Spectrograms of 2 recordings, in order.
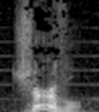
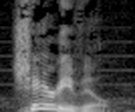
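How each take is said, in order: First: The first part sounds like 'churr', reduced. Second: The first part sounds like 'cherry', fully said. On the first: This is the pronunciation the locals use. "The locals call it something like this, Cherryville. So basically, take the word churro, take the O off" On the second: This is the pronunciation most outsiders use. "exactly the way I say it, Cherryville. It's Cherry and Ville"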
